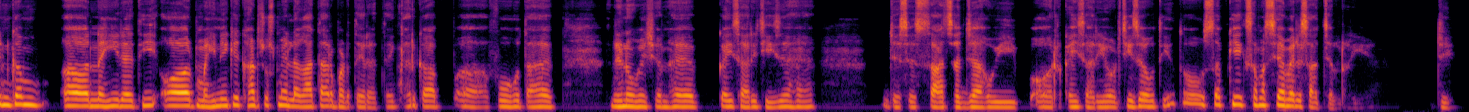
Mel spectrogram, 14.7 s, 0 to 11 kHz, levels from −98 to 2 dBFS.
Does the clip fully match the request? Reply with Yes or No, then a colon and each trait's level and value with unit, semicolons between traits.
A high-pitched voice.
No: medium, 170 Hz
